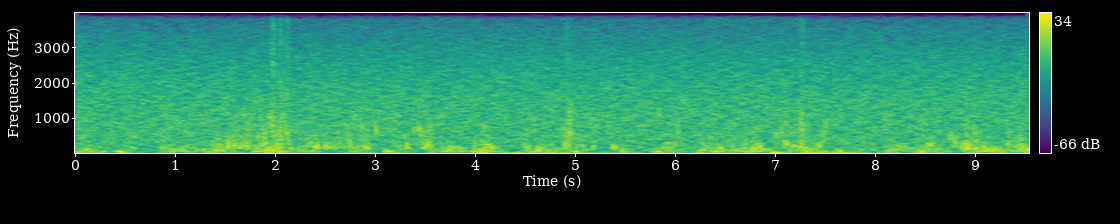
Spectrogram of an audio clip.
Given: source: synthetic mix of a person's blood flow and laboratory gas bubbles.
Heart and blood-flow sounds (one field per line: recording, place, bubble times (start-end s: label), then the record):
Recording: Doppler ultrasound of blood flow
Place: precordium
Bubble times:
1.50-2.19 s: bubbles
2.36-3.05 s: bubbles
3.25-3.82 s: bubbles
4.85-5.03 s: bubbles
5.13-5.24 s: bubbles
5.34-5.46 s: bubbles
5.83-5.88 s: bubbles
5.98-6.06 s: bubbles
6.68-6.75 s: bubbles
6.98-7.54 s: bubbles
8.72-9.04 s: bubbles
9.53-9.55 s: bubbles
From the record:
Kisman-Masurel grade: 233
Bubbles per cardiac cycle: several, 3 to 8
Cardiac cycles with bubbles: 50 to 99%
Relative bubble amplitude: loud (0.450 to 0.775)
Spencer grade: 3 (all of the cardiac periods contain showers or single bubble signals, but not dominating or overriding the cardiac motion signals)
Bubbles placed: anywhere in the cardiac cycle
